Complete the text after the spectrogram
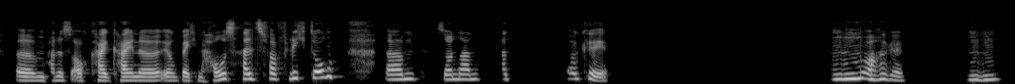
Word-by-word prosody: ähm, 180 -2 +1
hattest 185 -1 -4
auch 175 - -2
kei 180 -2 +3
keine 180 0 +2
irgendwelchen 175 -1 -2
Haushaltsverpflichtungen, 255 - +2 0.5
ähm, 230 +2 +2 0.2
sondern 235 +1 -1 0.2
hat 240 -1 -8 0.5
okay. 255 0 -1 2.2
Mhm, 245 +3 +4
okay. 225 -6 0 0.6
Mhm. 215 +2 -3
230 Hz, 85 wpm, -25 LUFS, 180-250 Hz, 2.2 s, Mhm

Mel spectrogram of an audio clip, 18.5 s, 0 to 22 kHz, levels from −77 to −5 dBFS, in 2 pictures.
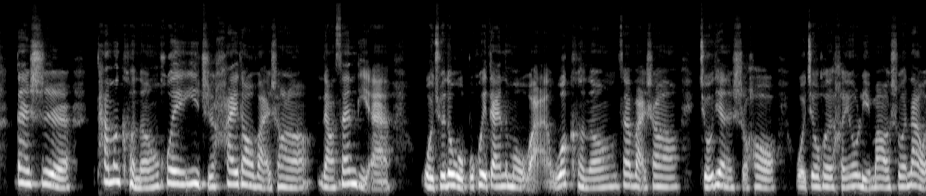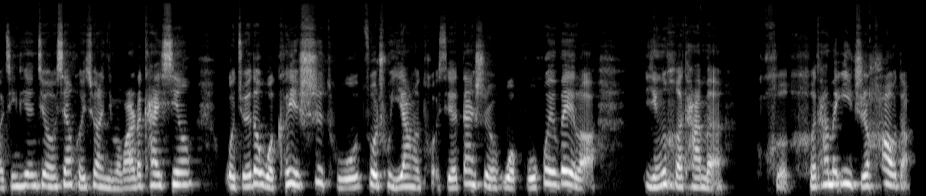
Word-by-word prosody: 但 280 -3 +3
是 235 -8 +2 0.2
他 - - -2
们 300 +1 +5
可 275 -3 0
能 180 +3 -1
会 260 +1 +4
一 265 +1 +4
直 245 -5 -3
嗨 245 +4 +1
到 240 -3 +2
晚 200 -5 -2
上 185 -3 -3
2-3 255 +3 +1
点， - - -2 0.3
我 205 - +3
觉 200 +4 +1
得 235 - +10
我 195 -4 +5
不 195 - -2
会 225 +2 +5
待 210 -1 +1
那 215 - +1
么 195 -4 +1
晚， - - -4
我 240 - +5
可 220 -5 -3
能 185 +3 -3
在 225 +2 -2
晚 215 -4 -2
上 200 -1 -3 0.2
9 195 - +2
点 235 -1 +2
的 - - -5
时 190 - -8
候， 185 -3 -3 0.2
我 - - -3
就 210 -2 0
会 200 -1 0
很 190 0 -5
有 215 - 0
礼 185 -5 0
貌 190 0 -2
说： 200 +2 -3
“那 225 0 -1
我 170 - -2
今 210 +4 -3
天 220 +1 0
就 215 -3 0
先 245 +4 0
回 205 -6 -3
去 225 +4 -3
了， 205 - -1
你 180 - -4
们 165 -1 -7
玩 180 - -1
儿 - - -3
的 - - 0
开心。” 235 +3 +1 0.3
我 210 - 0
觉 205 +2 0
得 255 - +3
我 200 -6 +2
可 245 - -2
以 255 -2 +4
试 260 +5 -1
图 185 -7 -2
做 215 +3 +2
出 220 0 -5
一 - - -4
样 205 -1 +2
的 190 - -5
妥 - - -13
协， 180 - -3
但 255 +6 -2
是 235 -3 -1
我 180 0 0
不 185 +1 -2
会 260 +4 +2
为 255 0 +5
了 - - -1 0.5
迎 205 +2 +1
合 225 -5 0
他 195 -1 -2
们， - - -2 0.3
和 - - -10
和 200 - -6
他 245 +4 0
们 250 +1 +4
一 265 - +5
直 235 -4 0
耗 220 +2 +1
的。 225 - -8
210 Hz, 300 characters per minute, -19 LUFS, 195-245 Hz, 0.5 s, 得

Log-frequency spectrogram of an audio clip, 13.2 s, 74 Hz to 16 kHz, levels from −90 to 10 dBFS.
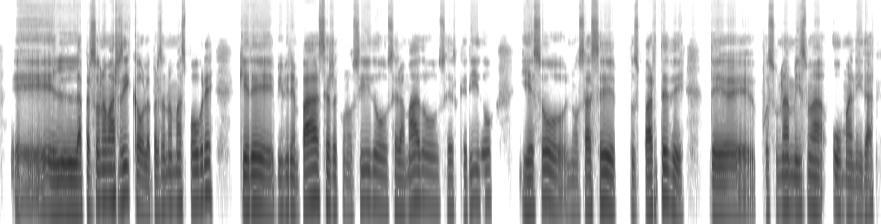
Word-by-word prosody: eh, 110 -2 -1
la 105 0 +5
persona 135 +4 +1
más 140 0 +4
rica 150 +2 +1
o 110 - +2
la 100 - 0
persona 120 +5 -3
más 130 +1 -3
pobre 145 +5 +1 0.4
quiere 120 -2 +3
vivir 115 +1 -4
en 110 -3 -2
paz, 140 +6 +6
ser 125 -2 0
reconocido, 120 +3 -5
ser 115 0 -5
amado, 125 +2 -1
ser 115 -1 -8
querido 135 +4 -6 0.4
y 115 -3 -2
eso 130 +2 0
nos 105 0 -9
hace, 115 +1 +3 0.2
pues, 110 -3 -9
parte 115 +5 +2
de 95 -8 -2 0.4
de, 100 0 0
pues, 105 0 -9
una 120 +2 0
misma 115 0 -1
humanidad. 100 -3 -3
115 Hz, 145 wpm, -24 LUFS, 110-130 Hz, 0.4 s, paz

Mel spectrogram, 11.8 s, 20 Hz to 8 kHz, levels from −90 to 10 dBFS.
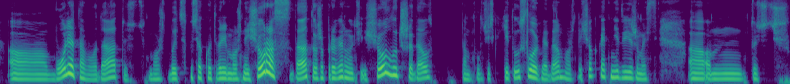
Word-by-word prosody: А, 135 -2 -2
более 165 - +5
того, 130 - -4
да, 160 +8 0
то 185 -9 -14
есть, 115 -2 -19
может 140 0 -8
быть, 150 0 -2
спустя 170 -1 -5
какое-то 155 0 -5
время 155 -1 +2
можно 145 +1 -2
еще 220 - +6
раз, 290 - +6
да, 150 +6 +2
то 165 -6 -3
же 165 - -3
провернуть, 165 -1 0
еще 215 - 0
лучше, 240 - +4
да, 145 +3 -1
ус 175 +1 -3 0.4
там 135 -3 -7
получить 140 +2 -12
какие-то 160 +1 -6
условия, 175 -5 +2
да, 145 +7 -2
может, 155 -6 -5
еще 215 - -5
какая-то 205 -2 -3
недвижимость. 165 -6 -2 0.4
А, 150 -1 0
ам. 145 0 -2
То - - -7
есть 140 - -11
чш - - -12
150 Hz, 180 wpm, -22 LUFS, 140-175 Hz, 0.4 s, еще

